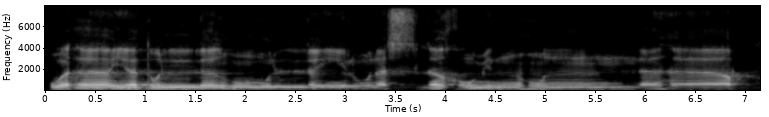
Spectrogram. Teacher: Ya, di ayat 37 di sini ada tanwin bertemu dengan huruf lam, hukumnya idgham bila gunnah. Ya, tanwinnya melebur ke huruf lam tanpa gunnah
